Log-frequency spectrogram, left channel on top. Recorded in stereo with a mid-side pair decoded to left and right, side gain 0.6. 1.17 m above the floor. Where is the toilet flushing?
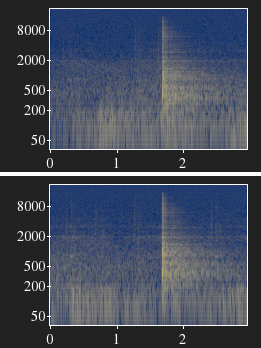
I don't hear a toilet flushing.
